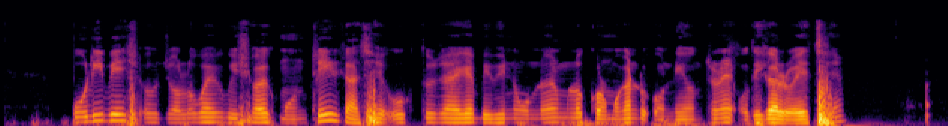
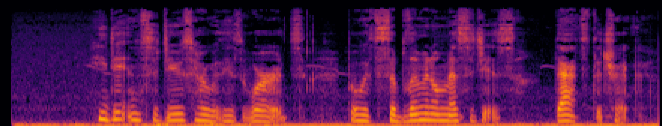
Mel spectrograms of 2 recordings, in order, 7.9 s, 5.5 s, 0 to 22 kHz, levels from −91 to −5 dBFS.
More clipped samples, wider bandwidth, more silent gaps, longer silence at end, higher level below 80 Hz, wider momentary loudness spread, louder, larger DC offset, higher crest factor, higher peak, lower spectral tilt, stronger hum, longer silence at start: neither; second, 11 kHz vs 16.5 kHz; neither; first, 0.7 s vs 0 s; second, -42 dBFS vs -36 dBFS; about the same, 14 LU vs 14 LU; first, -25 LUFS vs -30 LUFS; neither; about the same, 24 dB vs 22 dB; first, 0 dBFS vs -6 dBFS; first, -8.5 dB/octave vs -4.5 dB/octave; neither; first, 0.6 s vs 0.1 s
